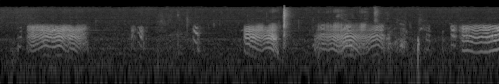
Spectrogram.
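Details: Newborn Dachshund puppies during a birth, giving high wavering whimpers and squeals in short bursts of about half a second, several in a row with brief pauses between them, and faint rustling in the background.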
